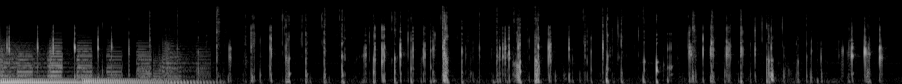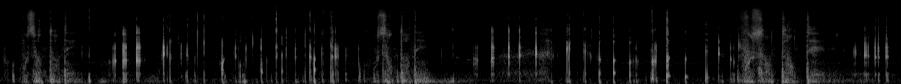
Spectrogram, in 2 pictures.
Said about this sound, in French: Vous entendez C'est le casse-croûte. C'est le casse-croûte. Je casse la croûte.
